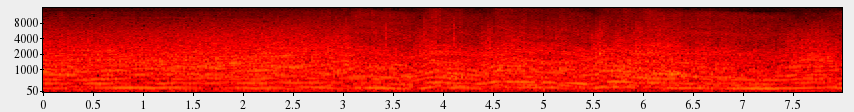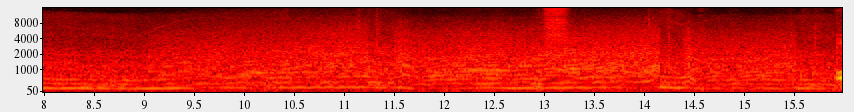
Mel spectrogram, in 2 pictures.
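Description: A KTM X-Bow race car at Laguna Seca in a sim racing game, its engine droning steadily and rising and falling in pitch through the gears, with brief tire squeal near the middle.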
